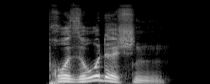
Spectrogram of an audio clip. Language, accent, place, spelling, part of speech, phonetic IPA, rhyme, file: German, Germany, Berlin, prosodischen, adjective, [pʁoˈzoːdɪʃn̩], -oːdɪʃn̩, De-prosodischen.ogg
- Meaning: inflection of prosodisch: 1. strong genitive masculine/neuter singular 2. weak/mixed genitive/dative all-gender singular 3. strong/weak/mixed accusative masculine singular 4. strong dative plural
